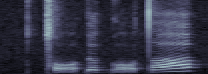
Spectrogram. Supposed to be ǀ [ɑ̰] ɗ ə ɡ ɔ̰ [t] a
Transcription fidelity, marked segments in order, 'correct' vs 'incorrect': incorrect: ɔ̰, correct

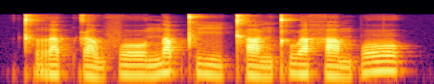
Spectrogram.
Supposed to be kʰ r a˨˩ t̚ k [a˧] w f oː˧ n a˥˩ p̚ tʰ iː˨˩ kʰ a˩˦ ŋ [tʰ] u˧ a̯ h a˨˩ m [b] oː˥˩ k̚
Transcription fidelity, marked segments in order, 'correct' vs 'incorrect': incorrect: a˩˦, correct, incorrect: p

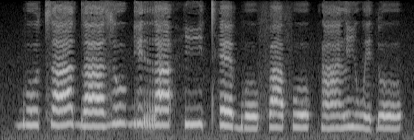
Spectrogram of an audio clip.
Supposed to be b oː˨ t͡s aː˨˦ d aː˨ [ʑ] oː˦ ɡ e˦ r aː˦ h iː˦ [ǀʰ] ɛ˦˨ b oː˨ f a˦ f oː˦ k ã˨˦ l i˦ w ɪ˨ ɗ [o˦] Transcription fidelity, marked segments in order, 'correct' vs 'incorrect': incorrect: z, incorrect: tʰ, correct

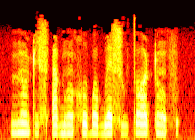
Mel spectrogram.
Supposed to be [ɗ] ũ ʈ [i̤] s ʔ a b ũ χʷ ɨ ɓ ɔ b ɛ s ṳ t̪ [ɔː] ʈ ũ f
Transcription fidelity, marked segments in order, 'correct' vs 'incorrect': incorrect: n, incorrect: e̤, correct

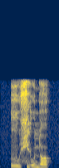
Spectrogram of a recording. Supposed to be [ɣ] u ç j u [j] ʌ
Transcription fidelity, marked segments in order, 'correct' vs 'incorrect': correct, incorrect: ɲ

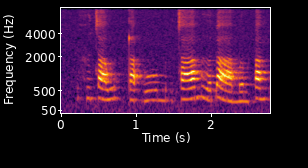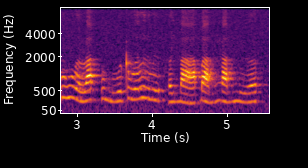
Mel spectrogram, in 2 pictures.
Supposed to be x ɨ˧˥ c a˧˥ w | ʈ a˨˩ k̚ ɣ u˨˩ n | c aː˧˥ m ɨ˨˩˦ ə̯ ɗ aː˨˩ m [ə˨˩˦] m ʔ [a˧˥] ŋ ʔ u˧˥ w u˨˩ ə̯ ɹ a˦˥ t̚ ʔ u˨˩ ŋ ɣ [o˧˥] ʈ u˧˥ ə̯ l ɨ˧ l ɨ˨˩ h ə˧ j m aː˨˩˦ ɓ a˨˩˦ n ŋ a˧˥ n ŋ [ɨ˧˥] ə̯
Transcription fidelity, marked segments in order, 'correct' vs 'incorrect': correct, correct, incorrect: u˧˥, correct

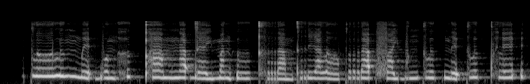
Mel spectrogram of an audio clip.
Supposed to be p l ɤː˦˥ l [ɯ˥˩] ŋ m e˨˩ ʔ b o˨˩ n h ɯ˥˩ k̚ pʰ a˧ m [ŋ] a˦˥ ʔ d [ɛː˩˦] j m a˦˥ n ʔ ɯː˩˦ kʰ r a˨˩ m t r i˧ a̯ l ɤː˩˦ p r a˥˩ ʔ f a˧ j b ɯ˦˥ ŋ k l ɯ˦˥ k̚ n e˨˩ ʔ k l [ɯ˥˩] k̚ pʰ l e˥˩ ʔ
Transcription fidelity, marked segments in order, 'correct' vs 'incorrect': correct, correct, correct, correct

